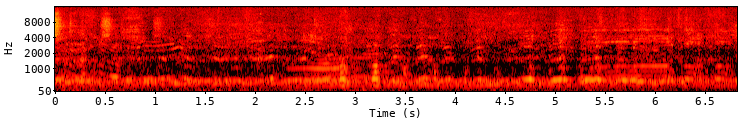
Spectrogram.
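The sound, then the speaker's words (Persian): A large crowd weeps and sobs together during a prayer, a steady, dense wash of voices, with wavering, rising cries breaking out above the continuous murmur. “کسی اگه رد شه ندونه خیال میکنه شما داغ جوان دیده.”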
